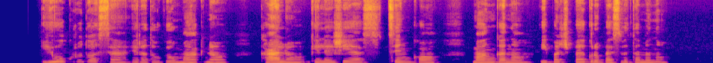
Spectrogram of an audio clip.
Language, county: Lithuanian, Kaunas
